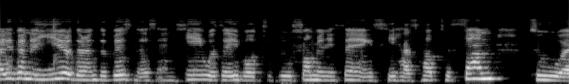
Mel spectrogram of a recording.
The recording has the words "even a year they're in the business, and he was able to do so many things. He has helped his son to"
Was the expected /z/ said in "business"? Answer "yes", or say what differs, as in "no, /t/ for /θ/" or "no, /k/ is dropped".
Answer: yes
